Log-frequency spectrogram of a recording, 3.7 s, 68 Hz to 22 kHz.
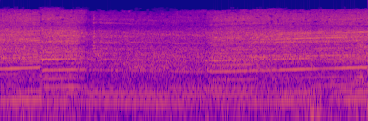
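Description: A Mercedes F1 W13 in iRacing, its engine holding a loud, high, continuous whine with rising and falling pitch through throttle changes, close and alone with no talk.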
